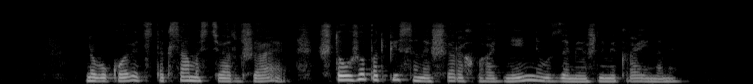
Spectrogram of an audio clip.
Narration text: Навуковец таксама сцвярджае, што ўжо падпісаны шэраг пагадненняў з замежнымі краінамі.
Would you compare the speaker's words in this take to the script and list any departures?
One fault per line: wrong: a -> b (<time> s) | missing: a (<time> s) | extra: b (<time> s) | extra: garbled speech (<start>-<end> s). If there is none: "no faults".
no faults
